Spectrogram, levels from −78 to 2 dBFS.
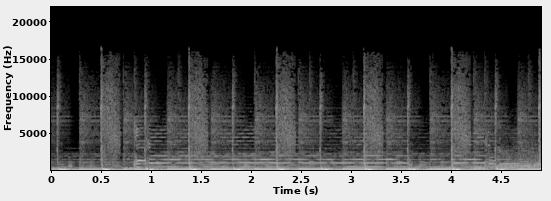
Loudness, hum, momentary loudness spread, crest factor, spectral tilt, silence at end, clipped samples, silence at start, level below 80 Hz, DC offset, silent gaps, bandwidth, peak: -21 LUFS; none; 2 LU; 14 dB; -5 dB/octave; 0 s; under 0.1%; 0 s; -28 dBFS; under 0.1%; none; 16.5 kHz; -4 dBFS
